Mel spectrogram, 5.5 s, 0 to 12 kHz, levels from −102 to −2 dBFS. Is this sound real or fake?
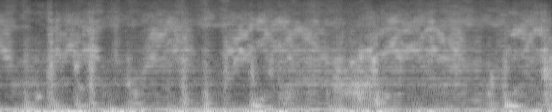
fake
